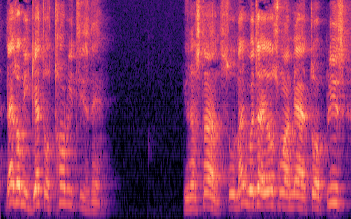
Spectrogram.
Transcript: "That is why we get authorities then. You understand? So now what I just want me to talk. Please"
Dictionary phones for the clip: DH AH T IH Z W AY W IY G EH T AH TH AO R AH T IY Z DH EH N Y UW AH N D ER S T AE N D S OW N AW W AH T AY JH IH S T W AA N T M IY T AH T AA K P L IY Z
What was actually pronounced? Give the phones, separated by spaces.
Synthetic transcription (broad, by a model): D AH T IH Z W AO W IY G EH T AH T AO R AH T IY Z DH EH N Y UW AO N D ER S T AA N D S OW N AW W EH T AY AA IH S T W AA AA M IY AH T AA K P L IY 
